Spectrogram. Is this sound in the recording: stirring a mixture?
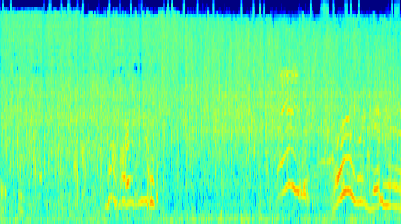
no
